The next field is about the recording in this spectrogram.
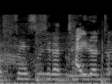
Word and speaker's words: Tyrant: Tyrant o Tyrant. La pronunciaré bien. La nueva es Tyrant.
